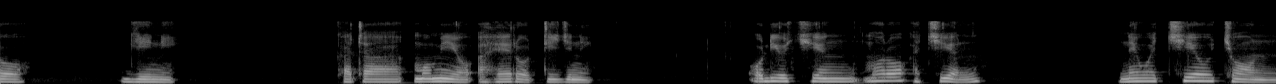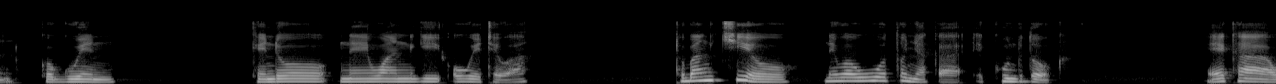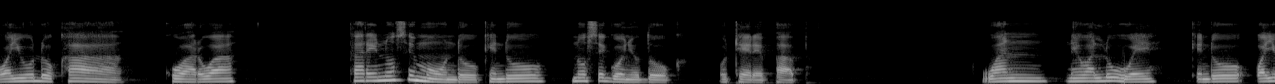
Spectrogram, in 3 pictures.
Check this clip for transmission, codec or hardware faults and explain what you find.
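Brief concealed Bluetooth headset packet loss at 16.40–16.43, 33.27, 36.74–36.76 and 37.79 s, over the mSBC wideband link. The receiver bridges each gap of 15 to 30 ms with repeated recent waveform, heard as a buzzy hold at full level and a slight warble on resumption.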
